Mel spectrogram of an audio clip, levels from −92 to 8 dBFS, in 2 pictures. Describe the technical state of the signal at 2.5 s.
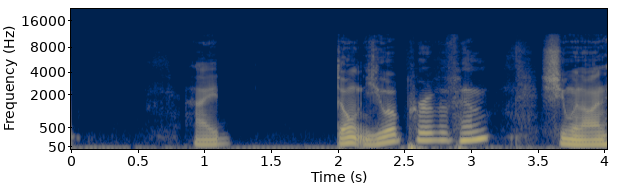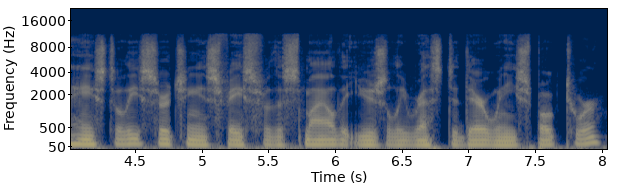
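At 2.5 s the signal is intact, with no audible technical fault at that point.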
